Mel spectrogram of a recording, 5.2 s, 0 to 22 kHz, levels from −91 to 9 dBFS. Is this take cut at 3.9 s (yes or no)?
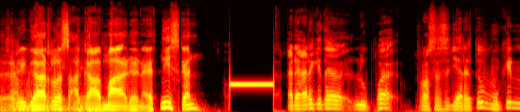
no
